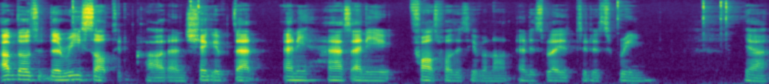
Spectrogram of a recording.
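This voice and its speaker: In a non-native accent, a man speaks at a fairly low pitch with a bright, sharp tone and fairly even intonation. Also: moderate pace. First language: not English. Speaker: software developer. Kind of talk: tutorial. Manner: halting.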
